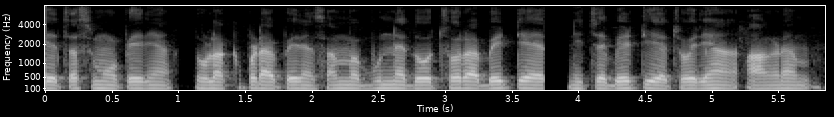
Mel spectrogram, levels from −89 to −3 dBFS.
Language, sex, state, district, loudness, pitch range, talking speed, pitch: Marwari, male, Rajasthan, Nagaur, -25 LUFS, 115-120 Hz, 175 wpm, 120 Hz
